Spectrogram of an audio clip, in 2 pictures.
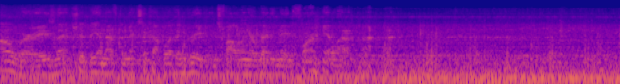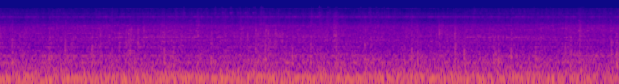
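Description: A cart rumbles low and steadily as it is pushed along.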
